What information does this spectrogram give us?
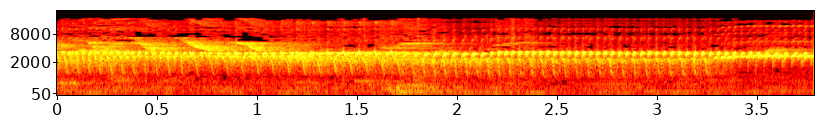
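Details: Belgian canaries chorusing to encourage other canaries, notably young or post-moult birds, to sing; one steady high rolling trill dominates, with faint rapid chatter and brief slurs beneath.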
